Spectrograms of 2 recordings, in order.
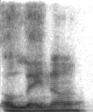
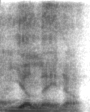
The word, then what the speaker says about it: Elena: And so I'll start by saying, is your first name properly pronounced Elena, not Yelena? Thank you. The Y is silent.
